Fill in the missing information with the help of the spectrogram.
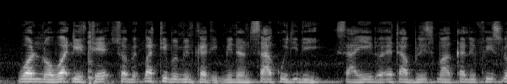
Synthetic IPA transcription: wɔnːɔwaɗiɾtɛsɔɓɛɓatːimaminkatiminansakud͡ʒiɗi | sajiɗɔɛtablismakːanifisɗɔ

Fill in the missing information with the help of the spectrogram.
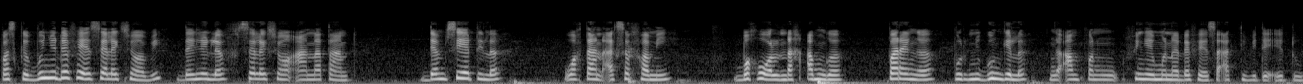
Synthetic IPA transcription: pɐskɐbuɲudɛfɛːsɛlɛksijɔ̃bidɐɲulɛfsɛlɛksjɔ̃ʔanɐtaːnt | dɛmsɛːtilɐ | wɐxtaːnʔɐ̰ksɐfami | bɐxɔːlndɐxɐmɡɐ | pɐɾɛŋɡɐpurɲuɡuŋɡelɐŋɡɐʔɐmfɐnfiŋɡɛmɐnɐdɛfɛːsɐ̰ʔa̰k̚tiviteʔɛtuː

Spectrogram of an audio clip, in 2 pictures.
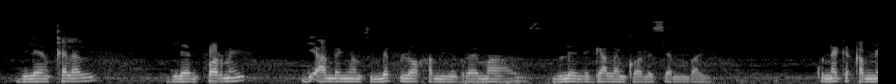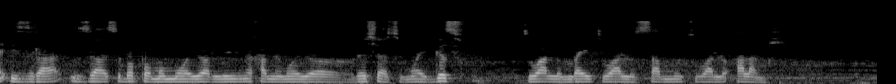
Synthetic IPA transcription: dilɛnkɛlɐl | dilɛːnfɔɾmɛ | diandɐɲɔmt͡ʃilɛpːlɔxɐmnɛnɐvɾɛmajulɛndiɡalːɐŋkɔlɐsɛnmbɐj | kunɛkːɛkɐmnɐʔisɾaisɾasibɔpːɐmɐmɔːjɔɾlujŋɡɐxɐmnɛmɔːjɔɾeʃat͡ʃimɔːjɡəsu̥ | t͡ʃiwalːumbɐjt͡ʃiwalːusamːut͡ʃiwalːuʔalɐmbi̥

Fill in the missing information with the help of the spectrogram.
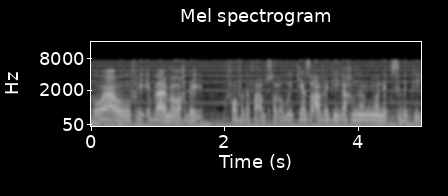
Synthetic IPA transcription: wawfiʔḭbɾaːhimɐwɐxdɐj | fɔfɐdɐfɐ̰ɐ̰msɔlɔmujkɛːs̬ɔ̰ʔɐ̰fɛkiŋɡɐxɐmnɐɲɔːnɛksidəkːə

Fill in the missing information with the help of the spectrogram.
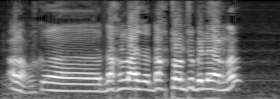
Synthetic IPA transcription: ʔɐlɔ | dɐxlandɐxtɔntubilɛɾnɐ

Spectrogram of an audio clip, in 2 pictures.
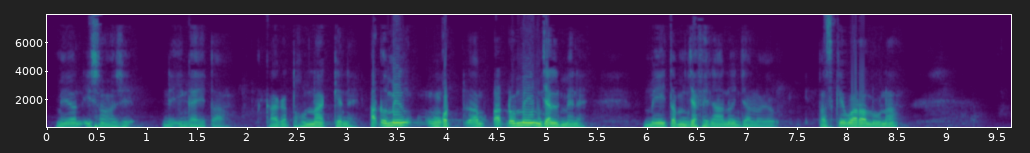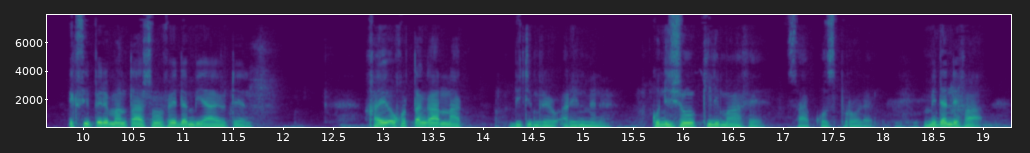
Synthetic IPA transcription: mijonisãʃ̬e | neiŋɡajta̰ː | kaɡataxunakːeneaɗomeŋɡotaɗomeɲd͡ʒalmene | meitamɲd͡ʒafeɲaːnoɲd͡ʒalojo | paskewaɾaluna | eksipeɾimãntasiõfedambijajoteːn | xajoxotːaŋɡaːnaːk̚ | bitimɾewaɾinmenekondisiõkilimafe | saːkoːspɾoblḛːmːidandifa̰

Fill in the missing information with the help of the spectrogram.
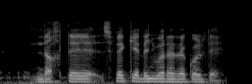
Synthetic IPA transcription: ndɐxtɛsfɛkːɛdɐɲwɐɾɐɾɛkːɔltɛ

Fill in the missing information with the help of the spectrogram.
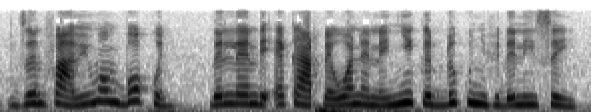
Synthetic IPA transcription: d͡ʒənfamimonbokːuɲ | denlendiʔekaɾtewoneneɲikədukːuɲifideniseji

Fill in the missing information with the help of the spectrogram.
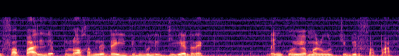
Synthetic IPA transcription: nfɐpːaːlːepːəlɔːxɐmnɐdɐjidimbəliɟiɡenrɛk̚ | dɐɲkɔjɐmɐlwulcibirfɐpːa̰ːl

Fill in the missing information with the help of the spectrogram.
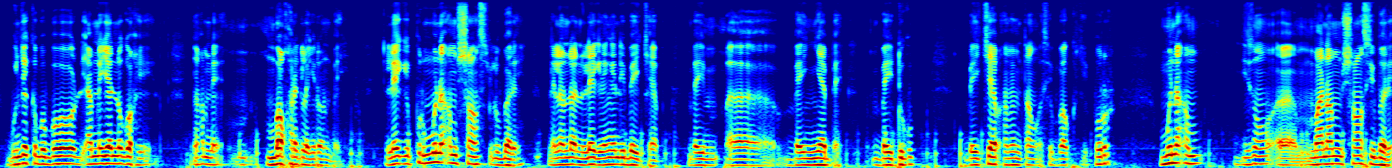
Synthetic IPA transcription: buɲɟɐkːəbɐbɔɐ̰mnɛjɛnːəɡɔxjɛ̰ | ɲuxɐmnɛ̰mbɔxɾɛɡlɐɲudɔːnbɐ̰jlɛɡipuɾmənɐʔɐmʃãːsculubɐɾenɛlɔndɔːnlɛɡdɐŋɡɛndibɐjt͡ʃɛːp̚bɐj | bɐjɲɛbːɛbɐjduɡup̚bɐjt͡ʃɛːpɐmɛmtãŋwɐ̰sibɔkːcḭpuɾ | mənɐʔɐmis̬ɔ̰̃mɐnɐmʃãːsjubɐɾe

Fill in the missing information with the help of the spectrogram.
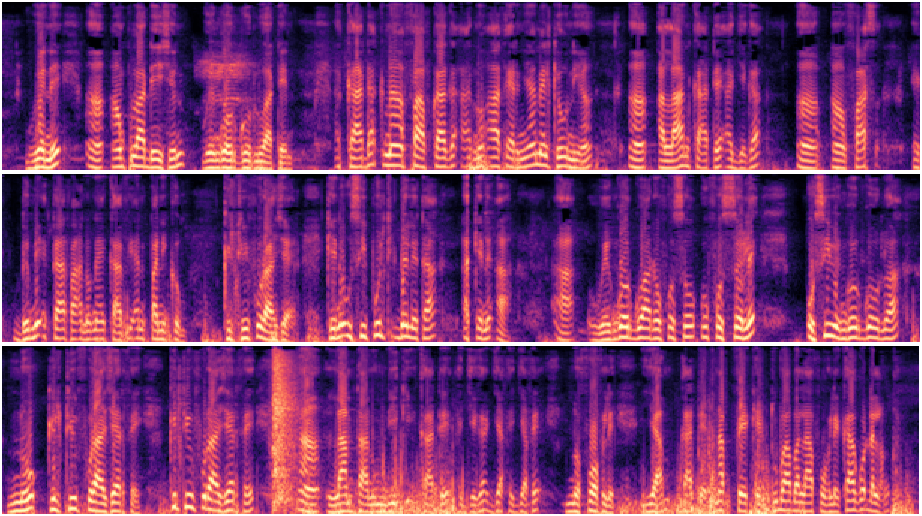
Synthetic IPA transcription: wene | aʔãmpladed͡ʒənweŋɡoɾɡoːɾluwatenkadaknafaːfkaɡaʔnoafeɾɲamelkeuniaalaːnkaːteʔaɟeɡa | ãnfas | ek̚dəmiek̚taːɾfaːndonakafianpanikəmkyltyɾfuɾaʒeːɾkeneusipolitik̚dəletaakeneʔa | aweŋɡoɾɡoanofosofosole | osiweŋɡoɾɡolwanokyltyɾfuɾaʒeɾfekyltiːɾfuɾaʒeɾfeãlaːmtaːnumndikikateʔad͡ʒeɡaɟafeɟafe | nofoflejamkatenap̚fekentuɓaɓalafoflekaɡoɗalaŋ

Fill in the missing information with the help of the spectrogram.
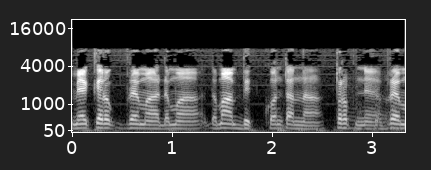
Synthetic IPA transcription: mekeɾok̚vɾemadamadamabikkːontanːatɔɾɔpnebɾem

